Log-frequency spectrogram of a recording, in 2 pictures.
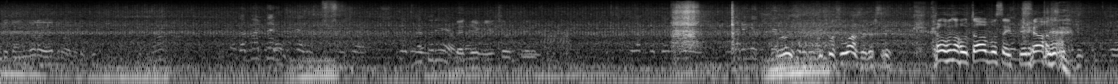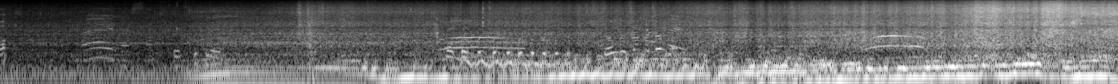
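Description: An off-road vehicle's engine rumbles and revs as it drives through deep muddy water.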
